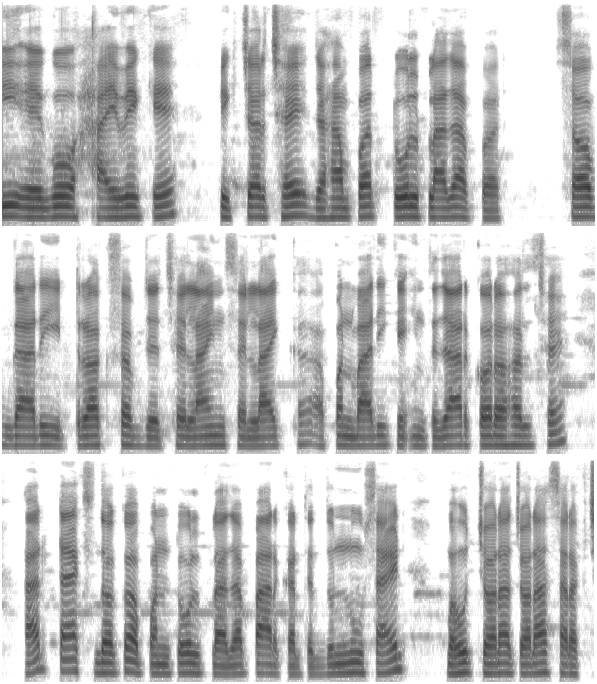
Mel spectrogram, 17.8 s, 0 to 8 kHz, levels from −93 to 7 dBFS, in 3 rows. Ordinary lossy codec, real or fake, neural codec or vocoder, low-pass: none; real; none; none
